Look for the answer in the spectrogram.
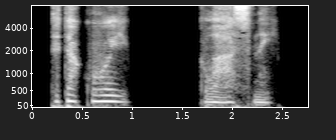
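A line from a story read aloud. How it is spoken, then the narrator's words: Spellbound whisper. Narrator (Russian): прошептала, завороженно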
